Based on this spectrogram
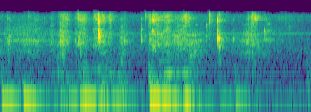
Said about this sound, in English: Anyway, let me just shave this carrot hair.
